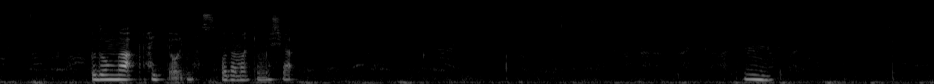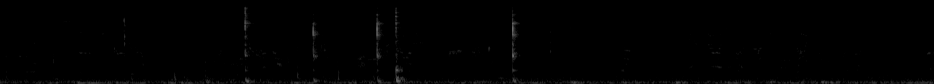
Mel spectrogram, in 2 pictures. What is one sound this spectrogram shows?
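A young woman chews and eats close up.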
